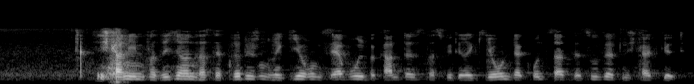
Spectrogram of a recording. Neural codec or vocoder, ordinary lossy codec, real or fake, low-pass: none; AAC, 24 kbps; real; 5.4 kHz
